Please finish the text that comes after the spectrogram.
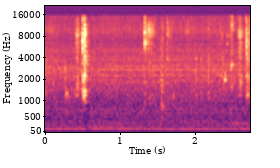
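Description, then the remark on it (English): The BTL clock, a one-minute timer, ticks quietly, with a few soft, sharp clicks spaced unevenly over a low, steady electrical hum. One tick near the start stands out louder than the rest, and no one speaks. “We have a one minute timer, so we fly look through these that, questions.”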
